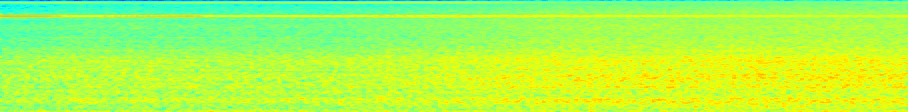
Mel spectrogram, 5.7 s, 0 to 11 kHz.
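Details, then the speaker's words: Westinghouse/Teco L510 VFD (single-phase 110 V in, 220 V three-phase out) driving a three-phase motor on a squirrel cage fan at 40 Hz, about two-thirds speed: steady even air rush, faint high whine, slight vibration, no knocks or rubbing; normal running. "thirds capacity turning a lot faster maybe you can see that maybe you can see that it's super smooth I mean it's vibrate a little at this rpm this 40 Hertz but pretty good"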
